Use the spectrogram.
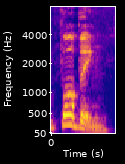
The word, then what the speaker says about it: Vobing: There is a place called Vobing, but they pronounce it Vobbing.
